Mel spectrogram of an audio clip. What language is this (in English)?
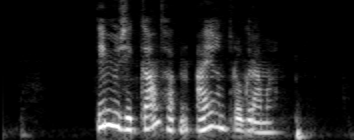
Western Frisian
